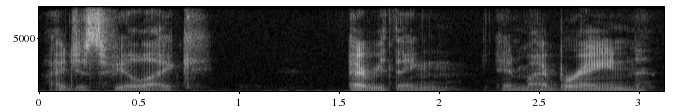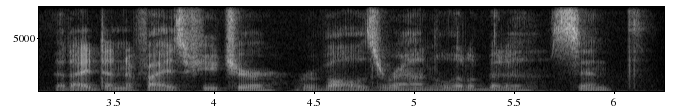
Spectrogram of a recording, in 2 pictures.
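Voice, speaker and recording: A man's voice: rumbling low, little pitch movement, brisk. A man co-hosting a podcast, talking casually and informally with plenty of enthusiasm. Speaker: podcast co-host and amateur theme music maker. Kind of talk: casual chat.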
